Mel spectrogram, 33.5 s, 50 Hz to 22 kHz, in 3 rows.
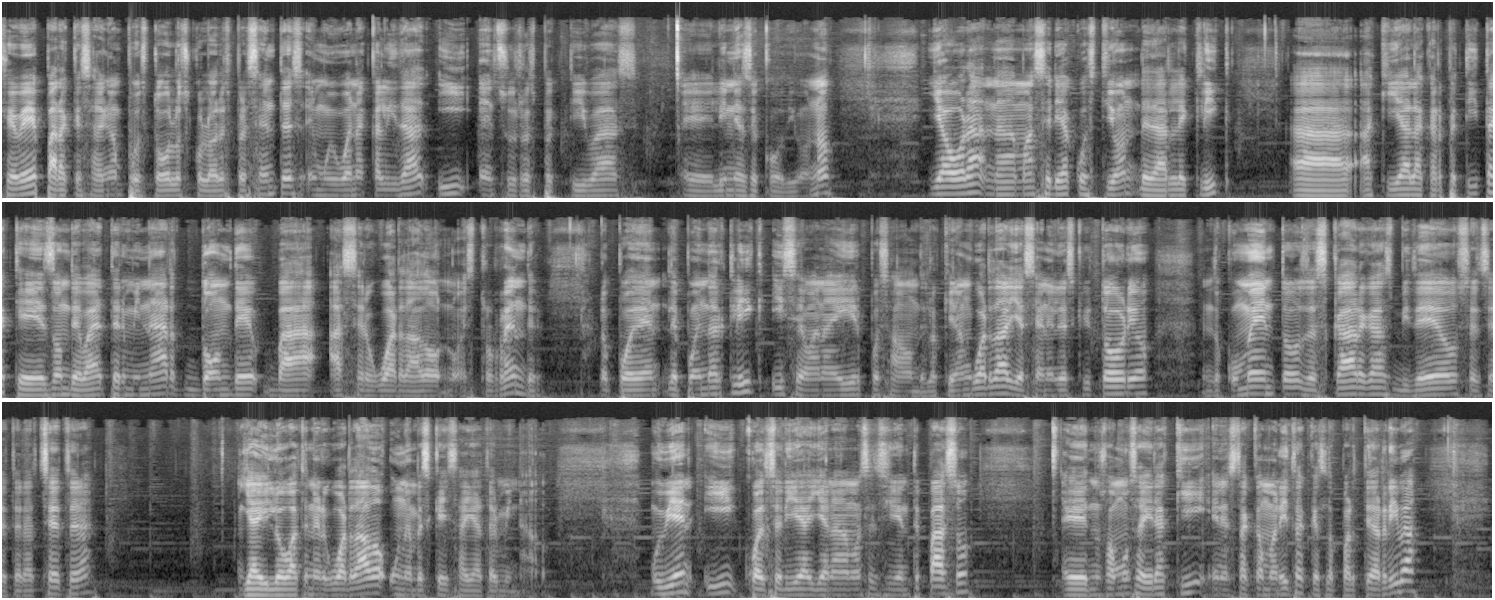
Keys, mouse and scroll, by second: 16.1 click, 28.0 click, 33.2-33.5 drag.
